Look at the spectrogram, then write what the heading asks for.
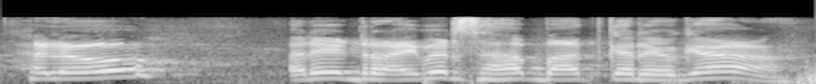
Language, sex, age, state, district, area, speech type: Urdu, male, 18-30, Uttar Pradesh, Gautam Buddha Nagar, urban, spontaneous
